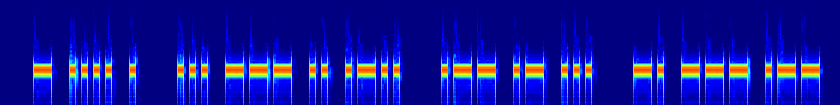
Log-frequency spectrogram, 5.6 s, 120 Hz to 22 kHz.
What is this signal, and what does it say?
Morse code, heard as a keyed tone, about 32 wpm, 700 Hz. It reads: THE SOIL WAS NOW
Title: Sentences from Top 1000 Words - Review Part 4 - 30wpm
